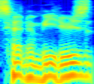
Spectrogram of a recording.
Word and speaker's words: centimeters: industry talking to medical professionals and talking about sonameters when they very well knew that you could pronounce it centimeters and not only that it is pronounced centimeters, that is just how you do it in English.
